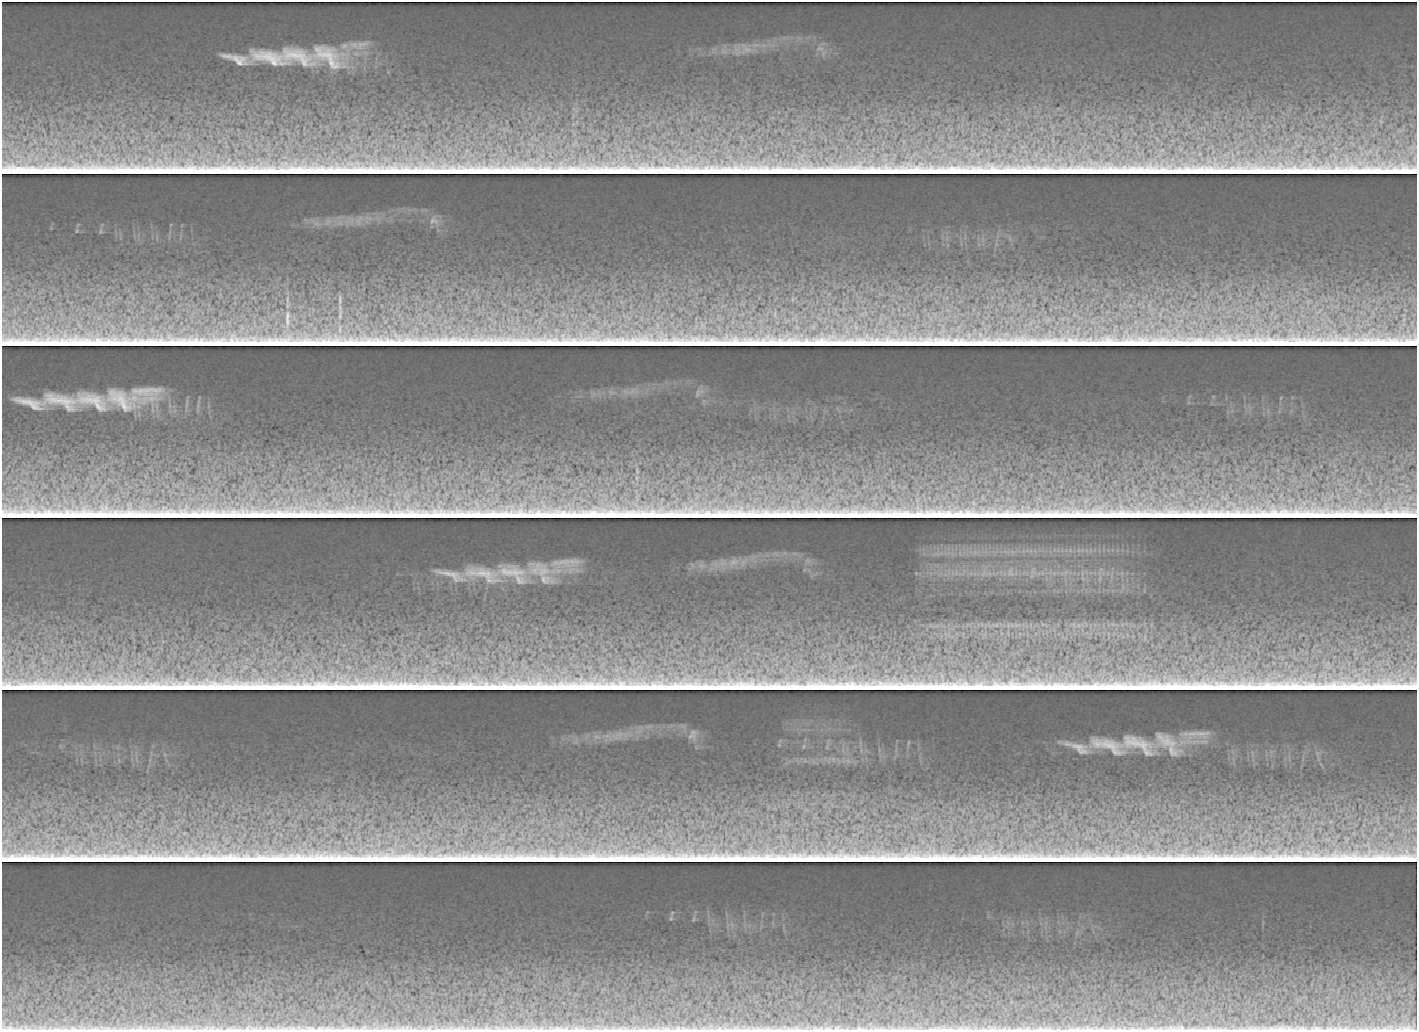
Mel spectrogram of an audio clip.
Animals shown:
Northern Parula (Setophaga americana)
Black-throated Blue Warbler (Setophaga caerulescens)
Northern Waterthrush (Parkesia noveboracensis)
Red Squirrel (Tamiasciurus hudsonicus)

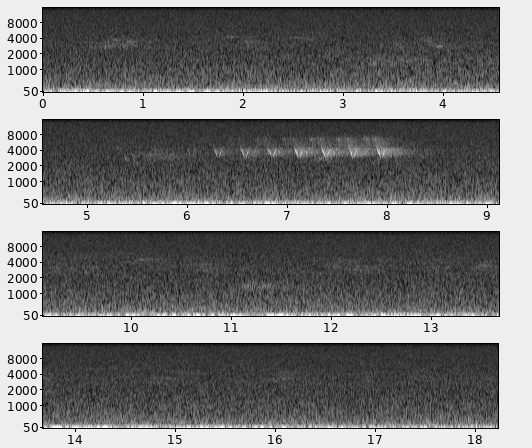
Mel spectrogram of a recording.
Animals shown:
Red-eyed Vireo (Vireo olivaceus)
Ovenbird (Seiurus aurocapilla)

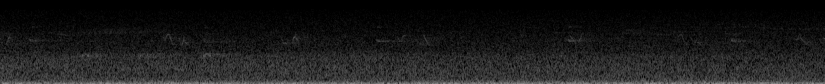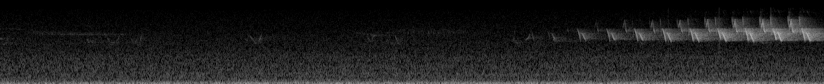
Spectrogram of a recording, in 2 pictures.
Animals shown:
Ovenbird (Seiurus aurocapilla)
Red-eyed Vireo (Vireo olivaceus)
American Crow (Corvus brachyrhynchos)
Winter Wren (Troglodytes hiemalis)

